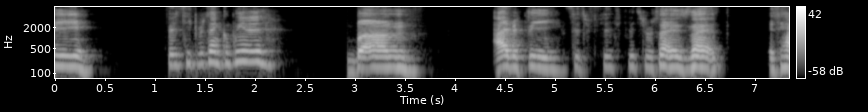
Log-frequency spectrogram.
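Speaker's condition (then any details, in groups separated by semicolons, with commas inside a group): Generalized dystonia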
